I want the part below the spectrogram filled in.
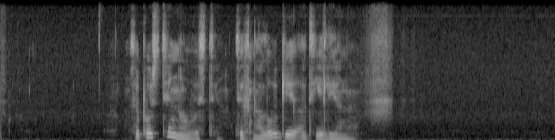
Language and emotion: Russian, sad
